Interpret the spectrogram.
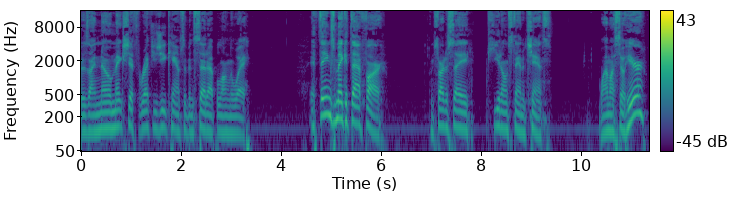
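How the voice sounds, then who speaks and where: A man playing an earnest radio newsman in an audio drama, solemn and measured as he broadcasts from a disaster. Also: medium pitch, dry recording, close to an everyday voice. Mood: determined. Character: earnest male radio newsman reporting an apocalypse. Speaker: radio news broadcaster and host.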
